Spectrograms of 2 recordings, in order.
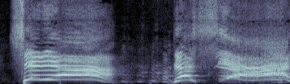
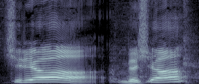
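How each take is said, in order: First: It is shouted at full, very loud volume. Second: It is said at a quiet, normal volume.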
